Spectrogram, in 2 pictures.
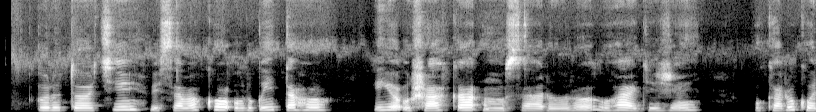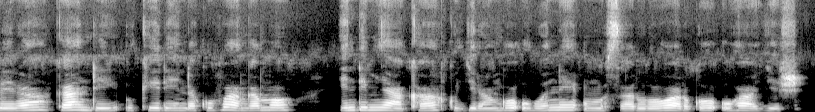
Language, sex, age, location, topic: Kinyarwanda, female, 18-24, Kigali, agriculture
